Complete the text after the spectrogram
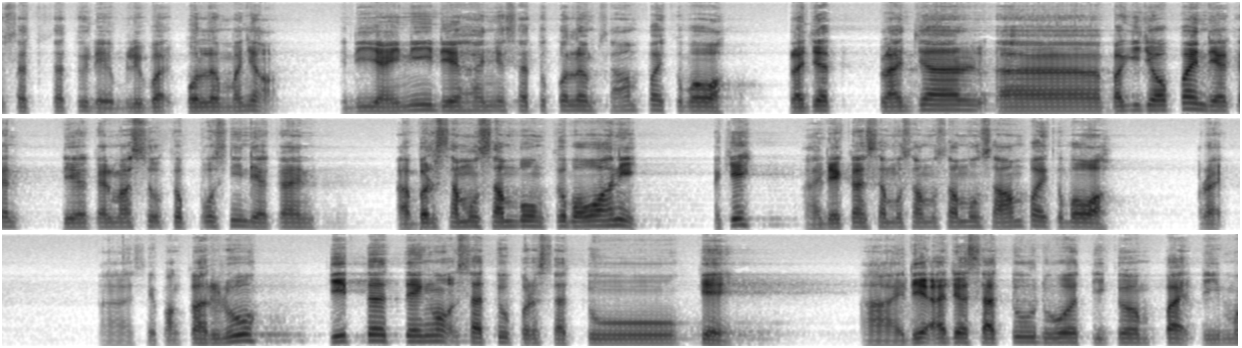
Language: Malay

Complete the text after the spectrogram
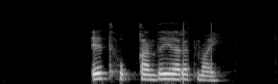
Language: Bashkir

